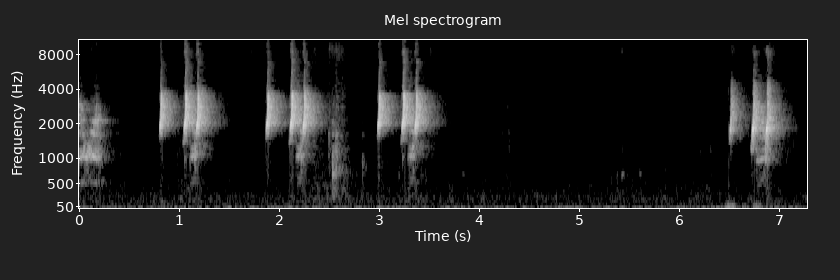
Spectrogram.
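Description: Quail giving loud, ringing, clipped phrases of two or three quick notes, repeated about every second with a pause before the last burst.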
